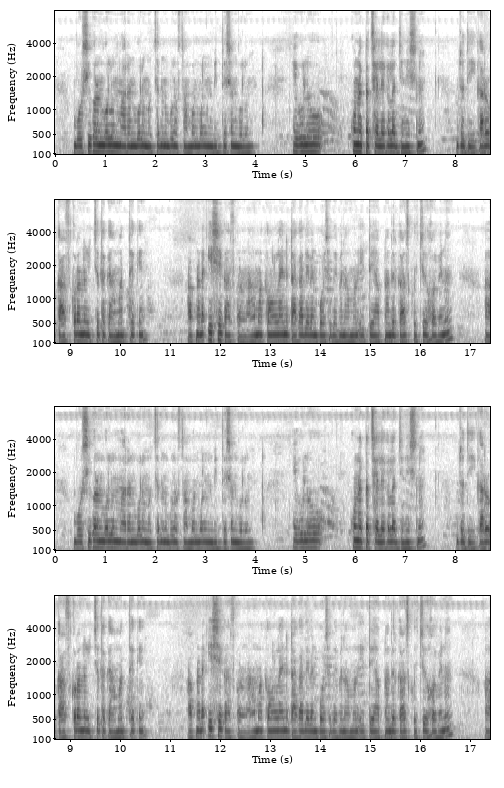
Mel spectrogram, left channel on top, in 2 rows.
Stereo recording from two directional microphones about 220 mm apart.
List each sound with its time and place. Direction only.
0.3 s speech: 5° left (ahead or behind)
